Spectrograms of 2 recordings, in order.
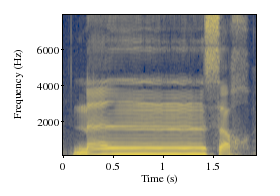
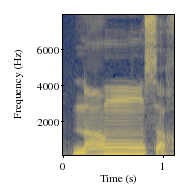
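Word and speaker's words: ننسخ: নানসাখ সঠিক উচ্চারণ হবে নানসাখ। নুনসিহা আমার দেশে অনেক সময় সহজ করে শেখানো হয় যে অনুস্বারের আওয়াজ, ফলে অনেকে নানসাখ পড়তে গিয়ে আপনারা হয়তো পড়েছেন ছোটোবেলায় নাং সাখ, নাং নাং নাং সাখ, নুং সিহা।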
